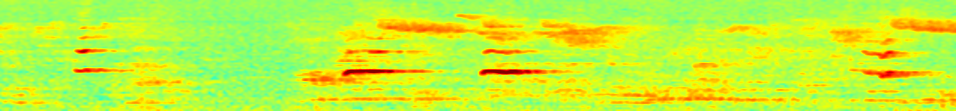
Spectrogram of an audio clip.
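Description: Whiteboard marker squeaking as lines are drawn on the board: short steady-pitched squeals of about half a second each, a faint one early, two loud ones around two and three seconds in, and another just before the end.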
